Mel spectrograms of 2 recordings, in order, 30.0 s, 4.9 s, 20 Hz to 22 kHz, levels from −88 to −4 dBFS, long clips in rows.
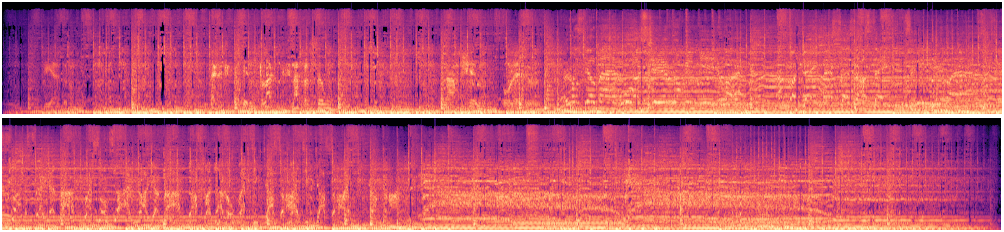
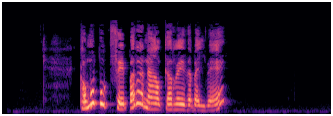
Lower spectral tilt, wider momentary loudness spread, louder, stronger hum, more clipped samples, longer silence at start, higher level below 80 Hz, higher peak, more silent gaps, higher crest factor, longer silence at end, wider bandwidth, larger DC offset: about the same, -4.5 dB/octave vs -3.5 dB/octave; second, 4 LU vs 8 LU; first, -11 LUFS vs -21 LUFS; neither; neither; second, 0.1 s vs 1.2 s; first, -16 dBFS vs -82 dBFS; first, 0 dBFS vs -4 dBFS; neither; second, 10 dB vs 20 dB; second, 0.1 s vs 1.6 s; first, 17.5 kHz vs 10 kHz; neither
